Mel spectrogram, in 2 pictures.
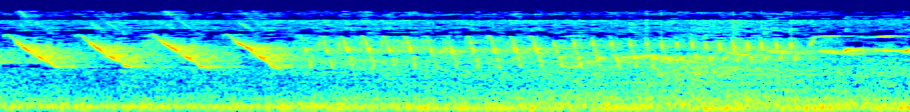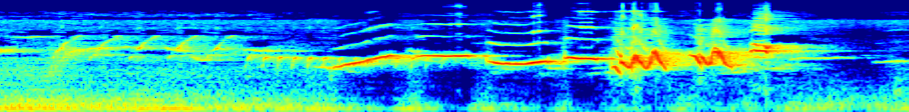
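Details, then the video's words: Oriental magpie-robin song aimed at making lazy young canaries sing: rapid downward sweeps and a soft buzzy stretch, then a loud, jumbled burst of whistles and rasping notes in the final seconds. "Terapi Kacer tercepat"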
